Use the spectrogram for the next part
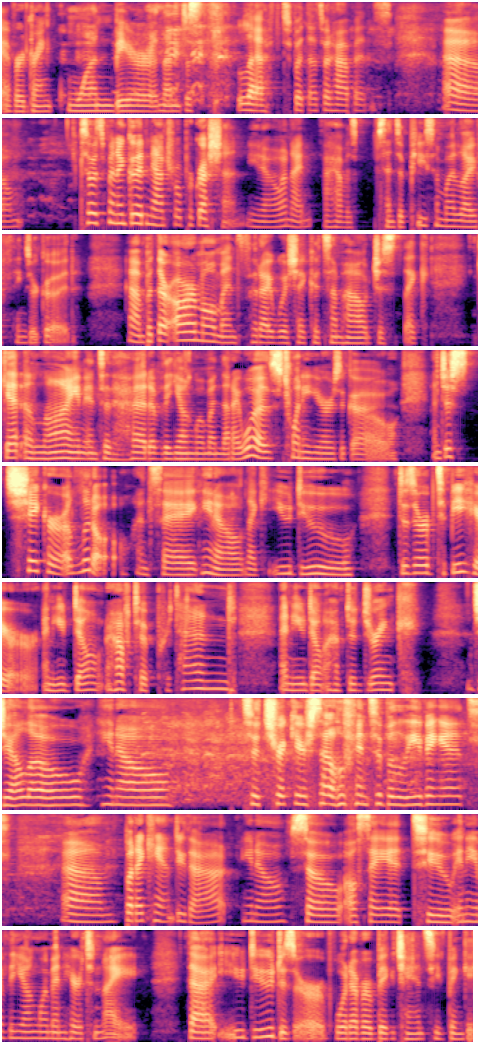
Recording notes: in front of a live audience at Buntport Theater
